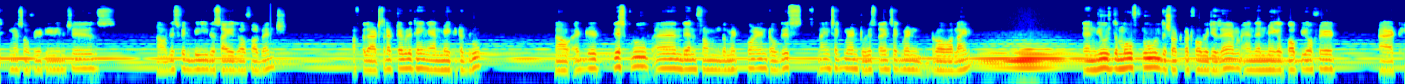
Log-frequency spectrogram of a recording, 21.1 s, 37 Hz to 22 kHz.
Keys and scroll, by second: 0.6 1, 1.1 8, 1.5 Return, 1.9 space, 6.7 ctrl+g, 9.4 l, 15.3 m, 15.7 space, 16.8 m, 19.5 1, 20.4 8.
